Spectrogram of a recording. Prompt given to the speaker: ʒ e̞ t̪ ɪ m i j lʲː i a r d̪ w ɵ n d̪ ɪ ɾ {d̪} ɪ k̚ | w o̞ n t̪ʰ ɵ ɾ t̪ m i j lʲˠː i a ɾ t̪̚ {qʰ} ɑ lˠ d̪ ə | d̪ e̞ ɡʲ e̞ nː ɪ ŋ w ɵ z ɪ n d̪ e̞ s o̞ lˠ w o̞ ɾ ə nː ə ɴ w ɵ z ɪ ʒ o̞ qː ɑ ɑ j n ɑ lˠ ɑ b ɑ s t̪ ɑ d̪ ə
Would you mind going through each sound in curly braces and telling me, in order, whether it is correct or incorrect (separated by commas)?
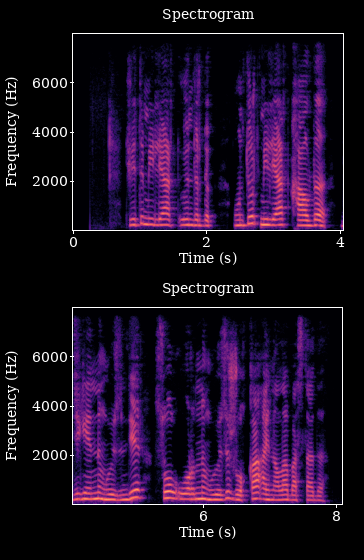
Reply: correct, correct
